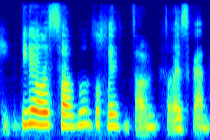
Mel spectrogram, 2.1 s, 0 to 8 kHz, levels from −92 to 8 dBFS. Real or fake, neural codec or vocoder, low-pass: fake; codec, 16 kHz, 0.5 kbps, FreqCodec, larger model; 7.2 kHz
